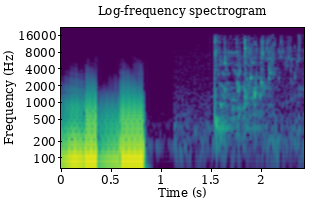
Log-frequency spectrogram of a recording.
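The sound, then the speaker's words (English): Two short humming, voiced gulps, a brief pause, then a bubbly trickle of water being poured or sipped, soft and uneven, with no talking. “That was water, just for the record. It's not vodka or anything like that.”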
